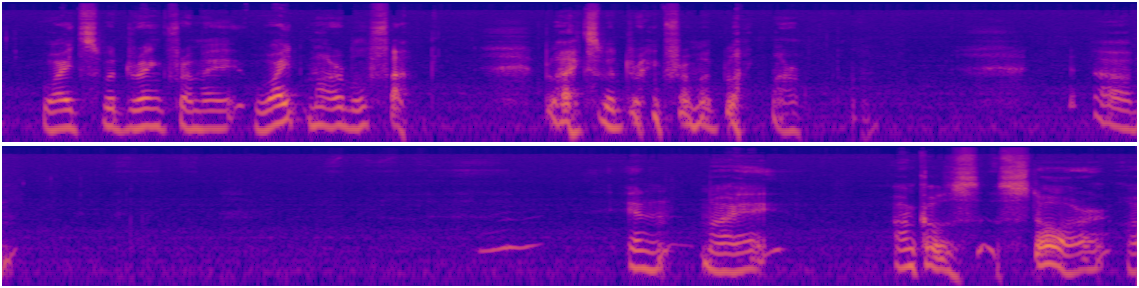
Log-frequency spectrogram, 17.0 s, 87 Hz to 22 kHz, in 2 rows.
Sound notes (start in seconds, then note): 4.7 laughing; 6.1 pauses 6 seconds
